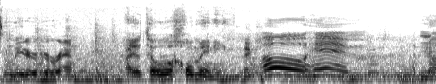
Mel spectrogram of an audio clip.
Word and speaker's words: Khamenei: Khamenei with the silent K. Okay, yeah, Khamenei.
